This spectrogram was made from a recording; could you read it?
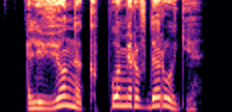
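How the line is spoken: Quiet. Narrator (Russian): сказала я тихо

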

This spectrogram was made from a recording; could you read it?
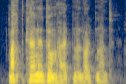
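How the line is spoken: Called out. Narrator (German): rief Brandolaccio

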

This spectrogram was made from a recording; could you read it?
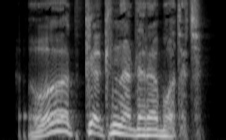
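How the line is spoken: Growl. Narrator (Russian): прорычал Батис

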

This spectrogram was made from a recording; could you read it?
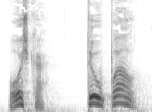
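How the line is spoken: Frightened shout. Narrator (Russian): крикнул я испуганно

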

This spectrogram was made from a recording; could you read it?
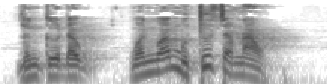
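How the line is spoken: Sharp shout. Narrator (Vietnamese): Cậu quát lên

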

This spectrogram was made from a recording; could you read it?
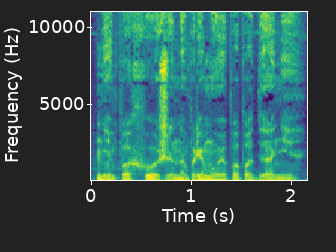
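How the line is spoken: Mumble. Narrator (Russian): пробормотал Воронцов

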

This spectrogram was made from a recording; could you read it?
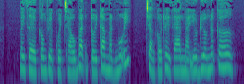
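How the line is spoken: Loud laughing. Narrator (Vietnamese): Bằng Sảnh cười lớn

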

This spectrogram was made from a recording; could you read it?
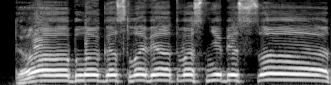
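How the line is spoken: Roared in unison. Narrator (Russian): дружно взревели гости

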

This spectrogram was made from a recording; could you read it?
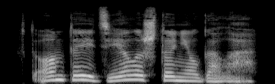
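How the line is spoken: Heavy sigh, witch. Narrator (Russian): тяжело вздохнула ведьма

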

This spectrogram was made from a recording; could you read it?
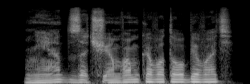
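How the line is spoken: Muttered. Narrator (Russian): пробормотала

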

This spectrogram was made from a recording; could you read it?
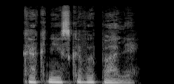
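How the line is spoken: Whisper. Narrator (Russian): прошептала

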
